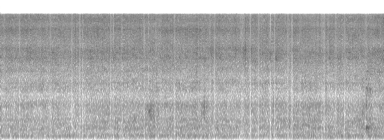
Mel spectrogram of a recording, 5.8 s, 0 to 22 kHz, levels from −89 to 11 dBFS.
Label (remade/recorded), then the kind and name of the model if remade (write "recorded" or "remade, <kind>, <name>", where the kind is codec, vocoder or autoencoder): remade, codec, SNAC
